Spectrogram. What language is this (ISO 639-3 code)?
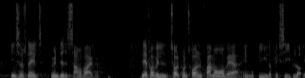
dan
